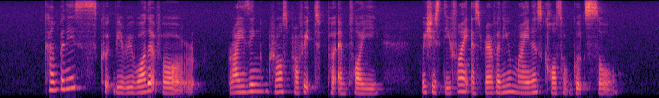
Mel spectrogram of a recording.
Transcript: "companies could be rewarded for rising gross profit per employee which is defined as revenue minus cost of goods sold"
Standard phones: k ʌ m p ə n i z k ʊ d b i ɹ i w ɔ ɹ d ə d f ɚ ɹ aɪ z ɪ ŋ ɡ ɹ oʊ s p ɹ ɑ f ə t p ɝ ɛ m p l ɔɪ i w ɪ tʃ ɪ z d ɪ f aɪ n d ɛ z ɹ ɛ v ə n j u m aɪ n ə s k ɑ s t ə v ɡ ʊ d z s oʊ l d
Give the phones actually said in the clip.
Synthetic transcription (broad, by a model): k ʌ m p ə n i s k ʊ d b i ɹ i w ɔ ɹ d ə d f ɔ ɹ aɪ z ɪ ŋ ɡ ɹ oʊ s p ɹ ɑ f ə t p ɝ ɛ m p l ɔɪ i w ɪ tʃ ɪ s d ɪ f aɪ n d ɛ s ɹ ɛ v ə n j u m aɪ n ə s k ɑ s ə f ɡ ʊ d s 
